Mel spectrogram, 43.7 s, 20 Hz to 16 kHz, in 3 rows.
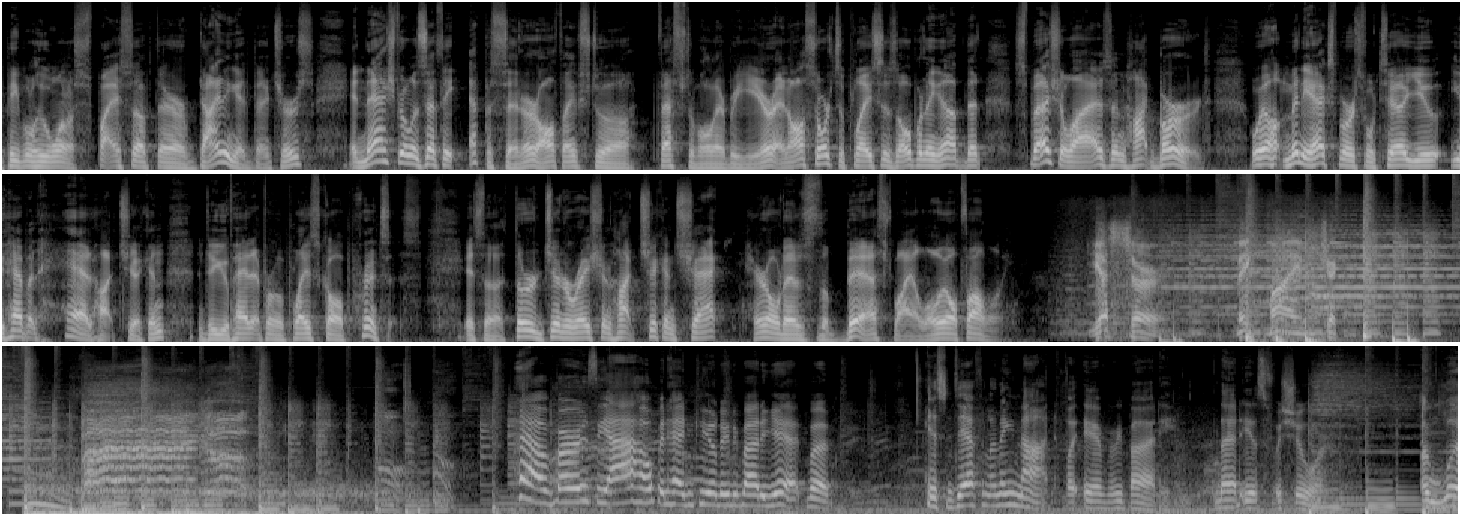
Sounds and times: Music: 0:25.0 - 0:38.8, 0:42.0 - 0:43.7.

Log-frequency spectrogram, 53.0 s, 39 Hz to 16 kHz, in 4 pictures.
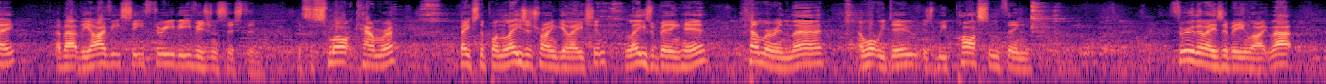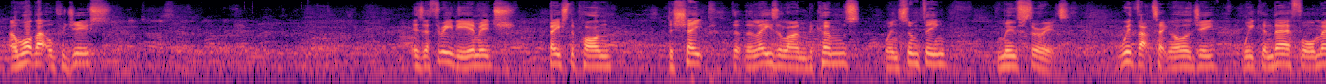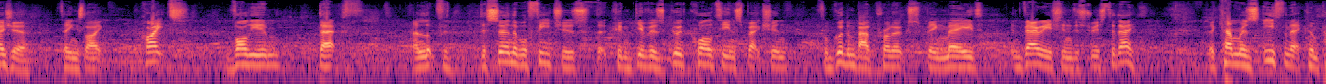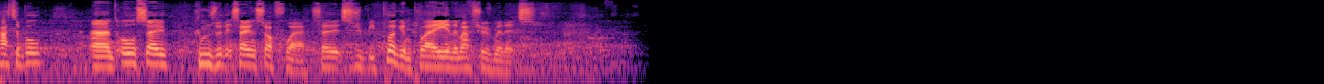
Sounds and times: Speech: 0:00.0 - 0:45.9.

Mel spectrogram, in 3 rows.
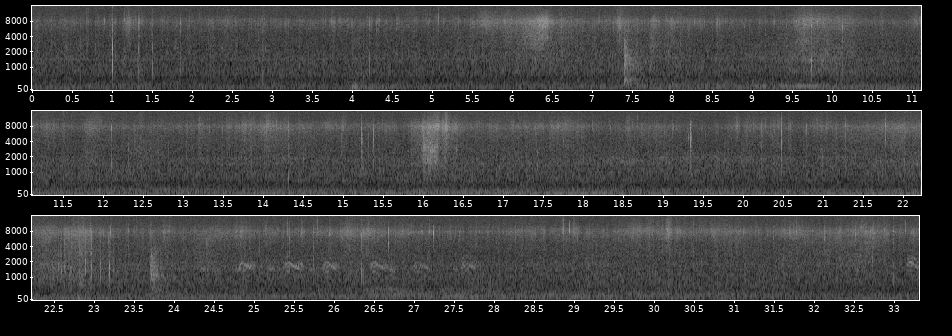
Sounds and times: Outside, rural or natural: 0:00.0 - 0:33.3.

